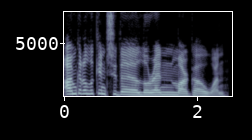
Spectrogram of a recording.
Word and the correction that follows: La Reine Margot: Lorraine Margot. How do I say it? – La Reine Margot. It's really good movie. – La Reine Margot.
